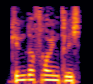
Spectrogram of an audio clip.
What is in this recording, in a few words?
"kinderfreundlich", German; adjectives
